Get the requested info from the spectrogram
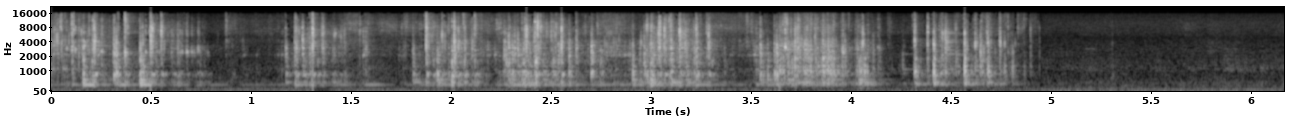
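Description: Roasted peanuts poured into a plastic blender jar, rattling and clattering against the jar in several bursts over about five seconds, then stopping.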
